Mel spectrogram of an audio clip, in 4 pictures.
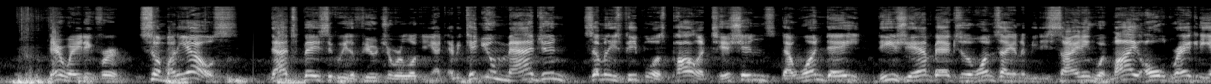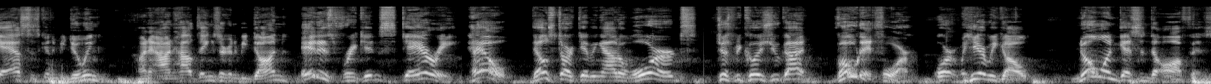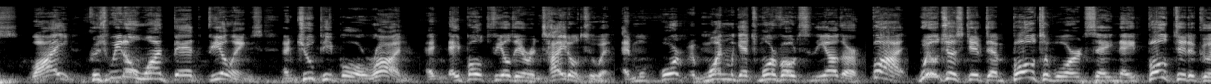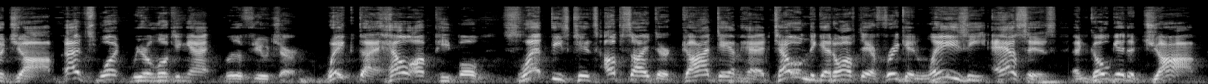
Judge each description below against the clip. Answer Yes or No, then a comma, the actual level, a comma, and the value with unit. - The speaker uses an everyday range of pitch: No, wide, 7.1 semitones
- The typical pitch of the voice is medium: No, high, 205 Hz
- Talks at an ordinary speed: Yes, average, 195 wpm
